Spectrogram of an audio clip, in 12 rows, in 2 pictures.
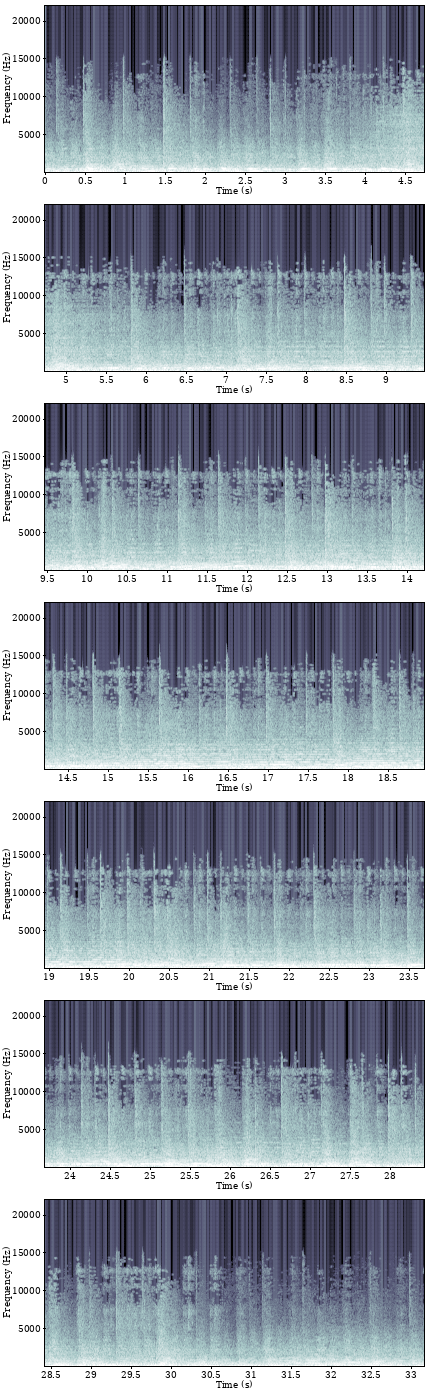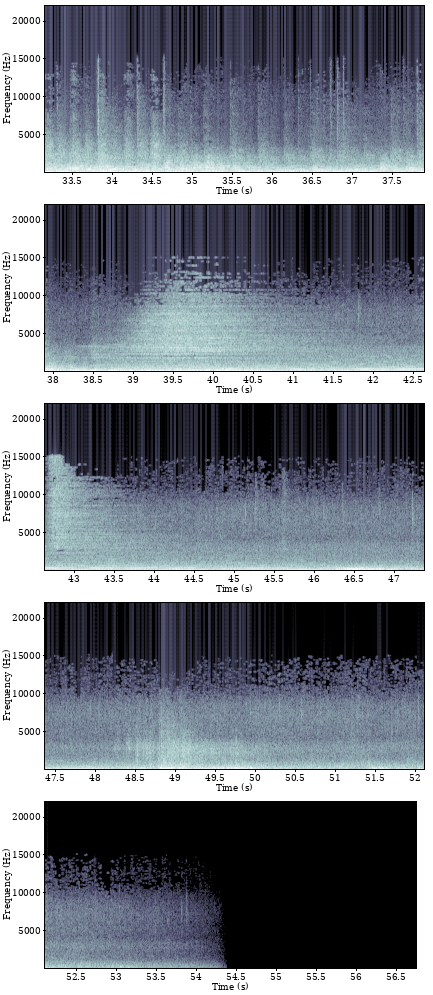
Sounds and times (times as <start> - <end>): Music: 0.0 - 52.5
Thunderstorm: 44.5 - 54.3.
